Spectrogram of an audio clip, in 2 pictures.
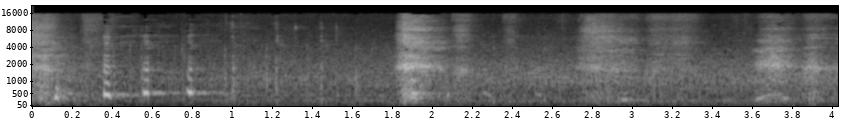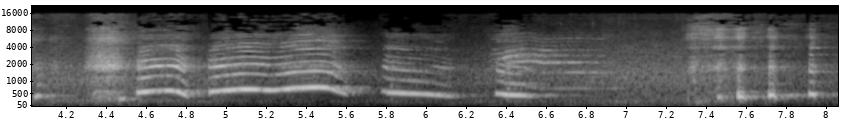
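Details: Indoor cat near foxtail grass: a few short chirps, then one long drawn-out meow that rises, holds and falls over about two seconds, followed by a shorter meow and more quick chirps.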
